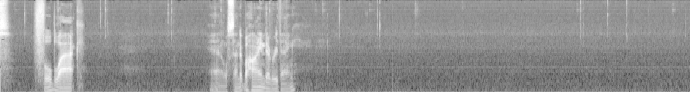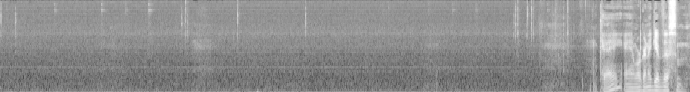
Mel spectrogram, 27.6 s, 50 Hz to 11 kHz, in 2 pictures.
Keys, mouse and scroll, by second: 0.4 click, 1.8 click, 3.2 click, 4.1 click, 5.0 click, 6.6-10.0 drag, 12.0 click, 13.6-17.4 drag, 18.4-24.0 drag, 24.3 click.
